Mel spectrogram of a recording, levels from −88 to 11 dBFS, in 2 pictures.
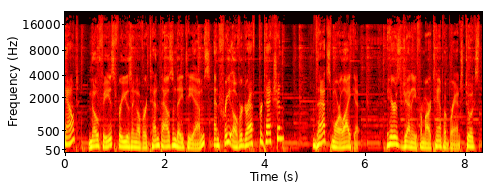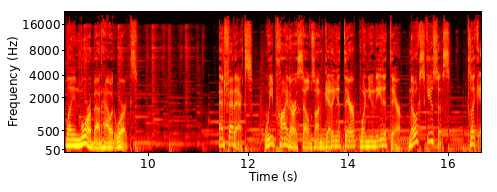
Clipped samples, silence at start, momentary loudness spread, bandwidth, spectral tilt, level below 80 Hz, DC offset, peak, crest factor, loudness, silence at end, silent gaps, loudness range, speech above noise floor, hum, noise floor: under 0.1%; 0 s; 11 LU; over 20 kHz; -4.5 dB/octave; -38 dBFS; under 0.1%; -2 dBFS; 16 dB; -19 LUFS; 0 s; none; 4 LU; 25 dB; none; -44 dBFS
